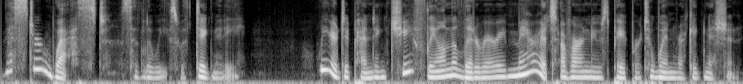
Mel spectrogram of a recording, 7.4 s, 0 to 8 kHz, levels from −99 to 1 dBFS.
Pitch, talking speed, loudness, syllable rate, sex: 190 Hz, 160 wpm, -17 LUFS, 5.7 syllables/s, female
